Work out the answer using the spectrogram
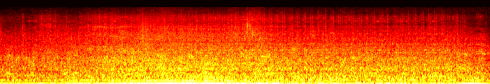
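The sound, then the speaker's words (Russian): A van's engine runs with a steady low rumble as the vehicle drives up and arrives. The drone holds an even, continuous loudness throughout, with no voices. “Лёша подъезжает на своем фургоне.”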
